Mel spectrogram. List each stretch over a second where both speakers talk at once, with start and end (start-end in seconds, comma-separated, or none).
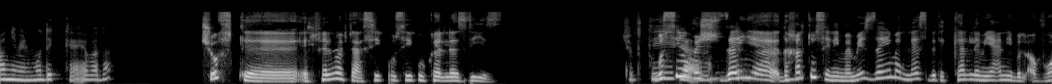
none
